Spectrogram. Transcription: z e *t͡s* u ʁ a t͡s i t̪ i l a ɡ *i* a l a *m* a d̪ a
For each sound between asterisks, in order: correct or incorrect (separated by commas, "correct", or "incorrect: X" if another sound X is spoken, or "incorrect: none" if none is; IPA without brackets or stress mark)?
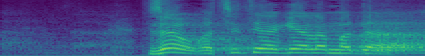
incorrect: none, correct, correct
